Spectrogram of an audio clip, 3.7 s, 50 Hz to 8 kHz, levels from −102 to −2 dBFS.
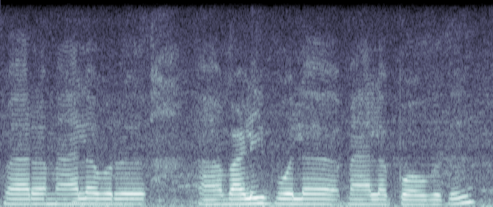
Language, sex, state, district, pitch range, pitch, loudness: Tamil, female, Tamil Nadu, Kanyakumari, 185-195 Hz, 190 Hz, -16 LUFS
